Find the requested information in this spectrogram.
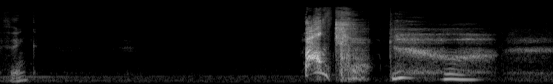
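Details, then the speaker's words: A sharp double sneeze burst from someone with a runny, tickling nose during nose-blowing, then a short voiced sigh after a quiet pause with faint room noise; sneezing. "Oh, my nose tickles again."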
